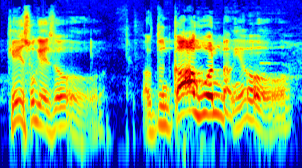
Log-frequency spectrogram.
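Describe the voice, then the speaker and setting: Animated Korean pastor with a gravelly voice. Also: male voice, fairly high pitch, unhurried. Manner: animated preaching, acting out quarrels with shouted bursts and dropping to whispers. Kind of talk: sermon. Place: church sanctuary.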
